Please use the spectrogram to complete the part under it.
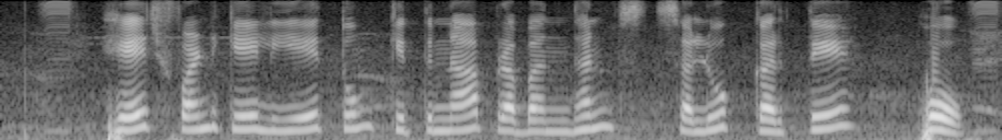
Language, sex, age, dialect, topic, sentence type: Hindi, female, 25-30, Hindustani Malvi Khadi Boli, banking, statement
